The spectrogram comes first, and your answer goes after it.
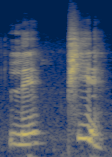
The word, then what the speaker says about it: les pieds: Moving on, les pieds. Les pieds. Again, we don't pronounce the last bits of this French word, but we know it's more than one.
